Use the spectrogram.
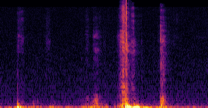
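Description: A red cardstock card is opened by hand to reveal a yellow paper pop-up guitar, as fingertips handle, fold and rub the paper. Quiet, dull paper rustles and soft taps come through, with a slightly louder brushing swell near the middle before it fades back to near silence.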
